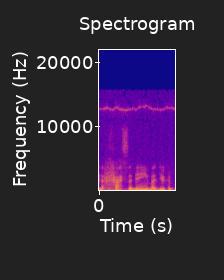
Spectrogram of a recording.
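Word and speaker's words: Hasidim: broad one now the hasodim you see them back on your outline the the the H there in Hebrew is really the the CH or the hard H the K the hasidine but you could pronounce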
